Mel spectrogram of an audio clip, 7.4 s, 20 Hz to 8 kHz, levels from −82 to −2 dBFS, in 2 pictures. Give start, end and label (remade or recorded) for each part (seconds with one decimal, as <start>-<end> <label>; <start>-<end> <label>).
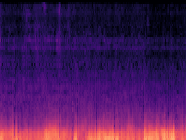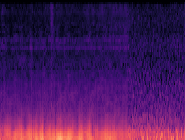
0.0-6.3 remade; 6.3-7.4 recorded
